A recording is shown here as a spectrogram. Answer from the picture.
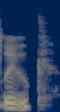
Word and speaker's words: LIWC: His program LIWC linguistic inquiry and word count pronounced Luke.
